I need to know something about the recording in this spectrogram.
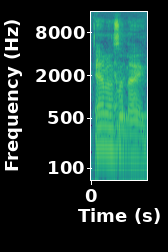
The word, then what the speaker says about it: Amazonite: Amazonite, there you go. Sometimes my syllables, you guys.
